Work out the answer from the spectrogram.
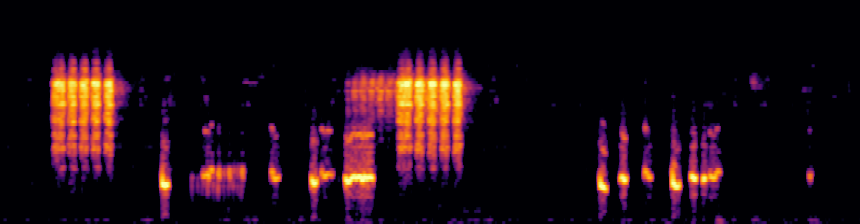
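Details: Tawny owl pair in a nest box in Toledo, Castilla-La Mancha, calling during courtship in daylight. Bursts of rapid raspy trills alternate with clusters of short, soft, yelping notes.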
